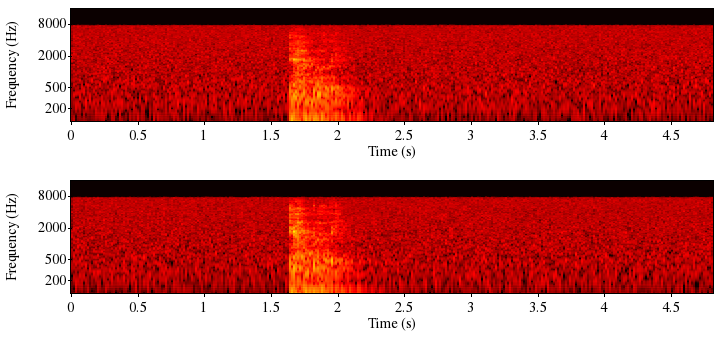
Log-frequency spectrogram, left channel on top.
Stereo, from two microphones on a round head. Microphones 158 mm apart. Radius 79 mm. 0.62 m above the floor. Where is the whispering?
35° right (ahead or behind), 2.5 m.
